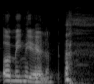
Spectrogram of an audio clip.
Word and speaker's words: Omegle: voilà et juste les gars comment ça se prononce Omegle Omegle ok Google mais c'est Omegle ok alors ça cartonne streamer le plus suivi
